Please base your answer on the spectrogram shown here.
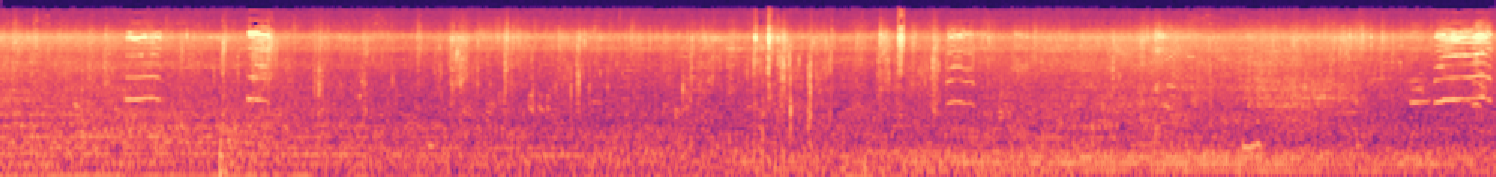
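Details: Young monkey Beving crying loudly and frightened after a hard bite from A Rey: short high tonal cries with stacked harmonics, rising then falling, a few bursts early and one at the end, over steady wind-like rumble and scattered clicks.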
